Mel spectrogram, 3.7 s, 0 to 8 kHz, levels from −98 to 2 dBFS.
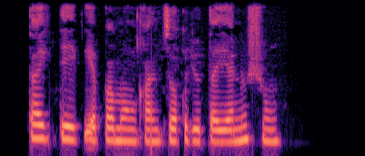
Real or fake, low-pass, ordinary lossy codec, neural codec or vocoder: real; 7.2 kHz; Opus, 64 kbps; none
